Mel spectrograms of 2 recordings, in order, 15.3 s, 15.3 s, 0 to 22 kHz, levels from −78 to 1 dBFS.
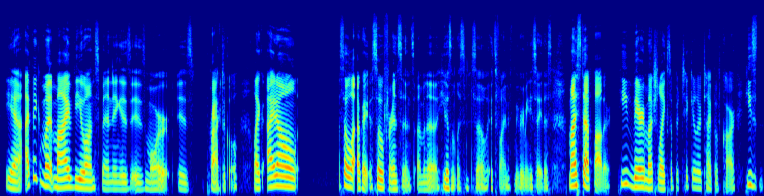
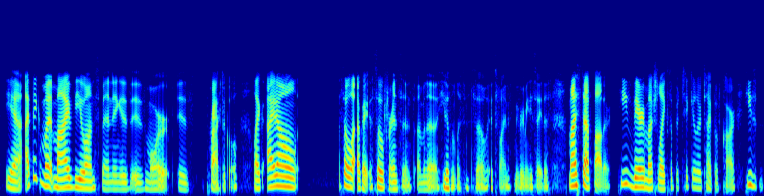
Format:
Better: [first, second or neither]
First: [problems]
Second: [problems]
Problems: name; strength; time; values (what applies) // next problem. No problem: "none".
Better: first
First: none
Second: muffled; slightly; fading above 3.5 kHz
